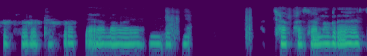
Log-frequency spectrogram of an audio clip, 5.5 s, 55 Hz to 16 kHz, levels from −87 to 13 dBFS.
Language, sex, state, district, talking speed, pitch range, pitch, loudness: Hindi, female, Bihar, Purnia, 130 wpm, 195-200 Hz, 195 Hz, -32 LUFS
